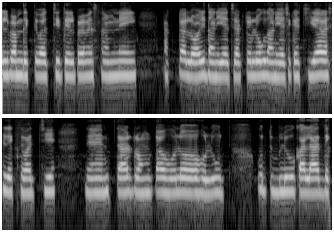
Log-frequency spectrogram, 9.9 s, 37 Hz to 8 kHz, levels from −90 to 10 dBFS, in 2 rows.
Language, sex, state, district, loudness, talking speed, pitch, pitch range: Bengali, female, West Bengal, Paschim Medinipur, -17 LUFS, 175 wpm, 230 Hz, 225-235 Hz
